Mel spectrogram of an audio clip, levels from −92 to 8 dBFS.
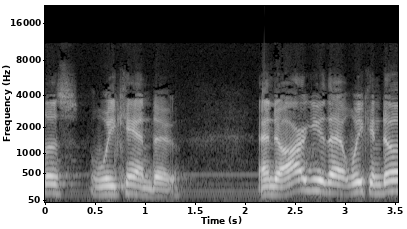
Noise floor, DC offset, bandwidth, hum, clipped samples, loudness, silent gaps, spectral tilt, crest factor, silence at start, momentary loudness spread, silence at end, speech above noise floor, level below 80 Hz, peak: -46 dBFS; under 0.1%; 7.8 kHz; none; under 0.1%; -15 LUFS; none; -6 dB/octave; 16 dB; 0 s; 10 LU; 0 s; 32 dB; -58 dBFS; 0 dBFS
